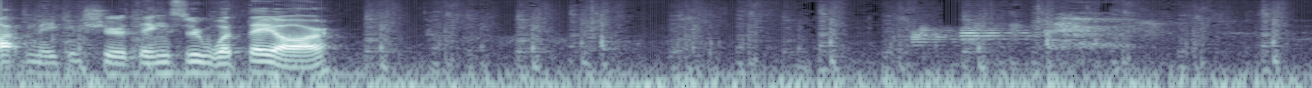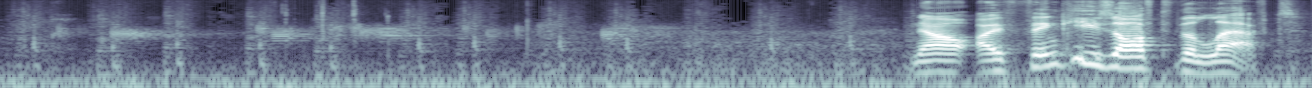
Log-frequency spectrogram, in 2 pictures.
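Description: Footsteps run quickly on a hard metal floor.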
